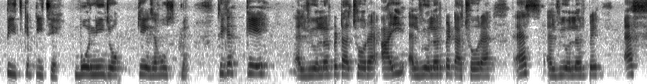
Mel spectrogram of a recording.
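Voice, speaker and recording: A woman's voice: a little high, a little hiss or hum. A woman teaching an English revision lesson with an Indian English accent, mixing English terms into her explanations and often checking with "right?". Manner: mixes English terms into explanations, repeats "theek hai ji" and "right?". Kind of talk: exam revision lecture.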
